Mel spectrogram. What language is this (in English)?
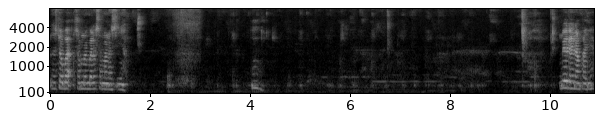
Indonesian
